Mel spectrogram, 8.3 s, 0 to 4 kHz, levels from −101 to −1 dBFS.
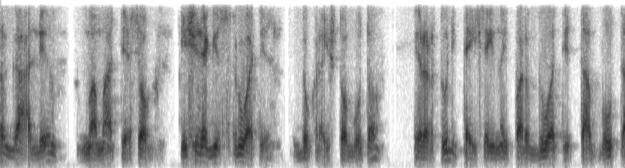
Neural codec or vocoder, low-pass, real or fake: none; 3.6 kHz; real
